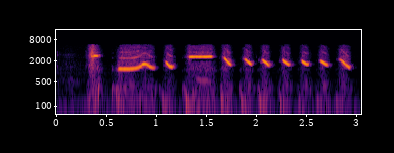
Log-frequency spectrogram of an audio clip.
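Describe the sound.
A person whistles a birdlike song while walking: a long rising slide, then a quick run of about eight short, bright chirping notes in steady rhythm, imitating birdsong.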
